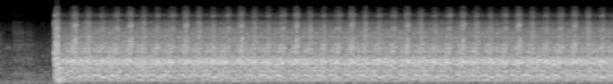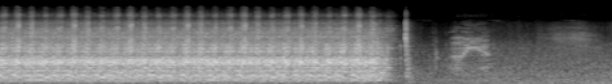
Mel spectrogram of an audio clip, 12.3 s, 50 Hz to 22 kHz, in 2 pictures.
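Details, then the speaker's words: Diesel VW Rabbit abandoned in the woods 30+ years, cold at about 40 °F after glow plugs were cycled, which may be burnt out: steady starter cranking nearly ten seconds at about four even pulses a second. A cylinder briefly kicks but it won't fire. Cranks, won't start. "that was a cylinder kicking off oh it's so close you got to remember too it's 40 degrees out here so that doesn't help"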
